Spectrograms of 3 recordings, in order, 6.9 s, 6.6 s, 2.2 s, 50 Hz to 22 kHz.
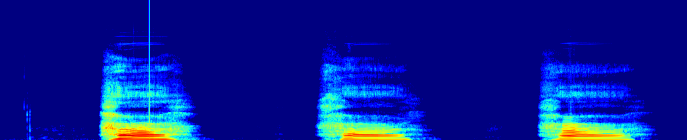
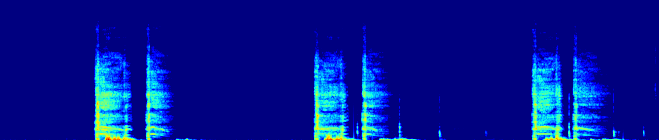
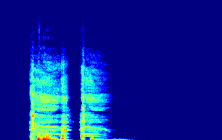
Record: {"exhalation_length": "6.9 s", "exhalation_amplitude": 32768, "exhalation_signal_mean_std_ratio": 0.44, "three_cough_length": "6.6 s", "three_cough_amplitude": 23029, "three_cough_signal_mean_std_ratio": 0.34, "cough_length": "2.2 s", "cough_amplitude": 32743, "cough_signal_mean_std_ratio": 0.35, "survey_phase": "beta (2021-08-13 to 2022-03-07)", "age": "45-64", "gender": "Female", "wearing_mask": "No", "symptom_none": true, "smoker_status": "Ex-smoker", "respiratory_condition_asthma": false, "respiratory_condition_other": false, "recruitment_source": "REACT", "submission_delay": "3 days", "covid_test_result": "Negative", "covid_test_method": "RT-qPCR", "influenza_a_test_result": "Negative", "influenza_b_test_result": "Negative"}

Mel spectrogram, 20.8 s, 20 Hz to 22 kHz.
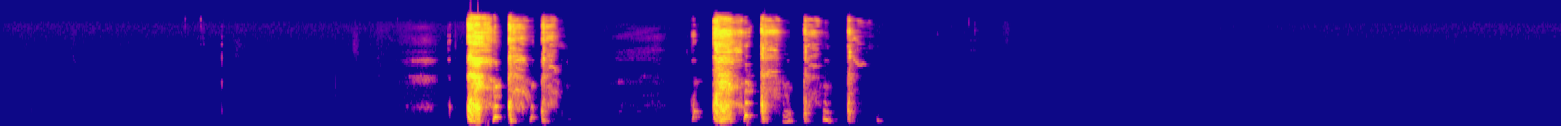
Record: {"cough_length": "20.8 s", "cough_amplitude": 28359, "cough_signal_mean_std_ratio": 0.17, "survey_phase": "alpha (2021-03-01 to 2021-08-12)", "age": "65+", "gender": "Female", "wearing_mask": "No", "symptom_none": true, "smoker_status": "Never smoked", "respiratory_condition_asthma": false, "respiratory_condition_other": false, "recruitment_source": "REACT", "submission_delay": "1 day", "covid_test_result": "Negative", "covid_test_method": "RT-qPCR"}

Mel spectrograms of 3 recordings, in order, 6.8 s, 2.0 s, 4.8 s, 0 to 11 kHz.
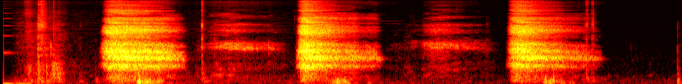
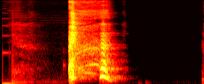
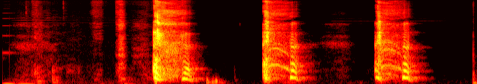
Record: {"exhalation_length": "6.8 s", "exhalation_amplitude": 32766, "exhalation_signal_mean_std_ratio": 0.43, "cough_length": "2.0 s", "cough_amplitude": 32768, "cough_signal_mean_std_ratio": 0.28, "three_cough_length": "4.8 s", "three_cough_amplitude": 32768, "three_cough_signal_mean_std_ratio": 0.3, "survey_phase": "beta (2021-08-13 to 2022-03-07)", "age": "45-64", "gender": "Female", "wearing_mask": "No", "symptom_none": true, "smoker_status": "Ex-smoker", "respiratory_condition_asthma": false, "respiratory_condition_other": false, "recruitment_source": "REACT", "submission_delay": "2 days", "covid_test_result": "Negative", "covid_test_method": "RT-qPCR", "influenza_a_test_result": "Negative", "influenza_b_test_result": "Negative"}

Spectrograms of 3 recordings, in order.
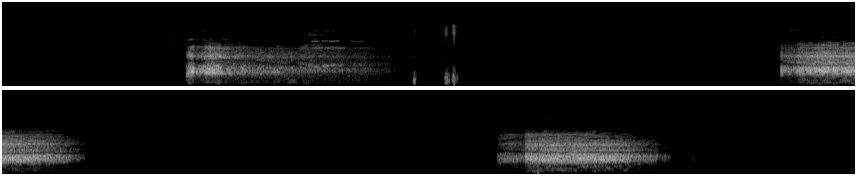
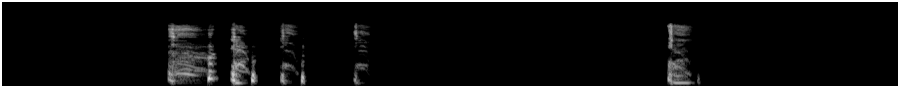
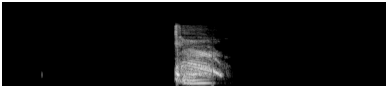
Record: {"exhalation_length": "17.1 s", "exhalation_amplitude": 8525, "exhalation_signal_mean_std_ratio": 0.37, "three_cough_length": "9.0 s", "three_cough_amplitude": 26900, "three_cough_signal_mean_std_ratio": 0.2, "cough_length": "3.8 s", "cough_amplitude": 29571, "cough_signal_mean_std_ratio": 0.28, "survey_phase": "beta (2021-08-13 to 2022-03-07)", "age": "18-44", "gender": "Female", "wearing_mask": "No", "symptom_cough_any": true, "symptom_runny_or_blocked_nose": true, "symptom_shortness_of_breath": true, "symptom_sore_throat": true, "symptom_fatigue": true, "symptom_headache": true, "smoker_status": "Current smoker (e-cigarettes or vapes only)", "respiratory_condition_asthma": false, "respiratory_condition_other": false, "recruitment_source": "Test and Trace", "submission_delay": "1 day", "covid_test_result": "Positive", "covid_test_method": "LFT"}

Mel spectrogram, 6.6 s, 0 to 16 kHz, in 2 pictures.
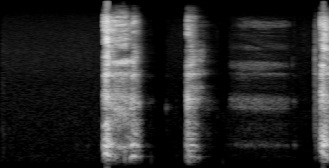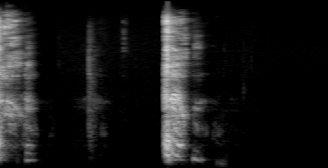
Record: {"three_cough_length": "6.6 s", "three_cough_amplitude": 32767, "three_cough_signal_mean_std_ratio": 0.24, "survey_phase": "beta (2021-08-13 to 2022-03-07)", "age": "18-44", "gender": "Female", "wearing_mask": "No", "symptom_cough_any": true, "symptom_new_continuous_cough": true, "symptom_runny_or_blocked_nose": true, "symptom_shortness_of_breath": true, "symptom_diarrhoea": true, "symptom_fatigue": true, "symptom_headache": true, "symptom_onset": "4 days", "smoker_status": "Never smoked", "respiratory_condition_asthma": false, "respiratory_condition_other": false, "recruitment_source": "Test and Trace", "submission_delay": "2 days", "covid_test_result": "Positive", "covid_test_method": "RT-qPCR", "covid_ct_value": 20.4, "covid_ct_gene": "ORF1ab gene"}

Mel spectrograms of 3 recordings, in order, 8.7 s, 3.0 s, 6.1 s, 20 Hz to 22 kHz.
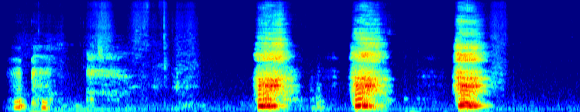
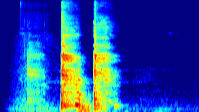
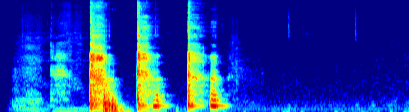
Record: {"exhalation_length": "8.7 s", "exhalation_amplitude": 28209, "exhalation_signal_mean_std_ratio": 0.33, "cough_length": "3.0 s", "cough_amplitude": 31367, "cough_signal_mean_std_ratio": 0.35, "three_cough_length": "6.1 s", "three_cough_amplitude": 30512, "three_cough_signal_mean_std_ratio": 0.35, "survey_phase": "beta (2021-08-13 to 2022-03-07)", "age": "45-64", "gender": "Female", "wearing_mask": "No", "symptom_none": true, "smoker_status": "Never smoked", "respiratory_condition_asthma": false, "respiratory_condition_other": false, "recruitment_source": "REACT", "submission_delay": "1 day", "covid_test_result": "Negative", "covid_test_method": "RT-qPCR"}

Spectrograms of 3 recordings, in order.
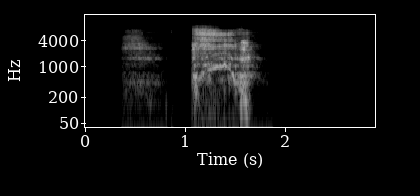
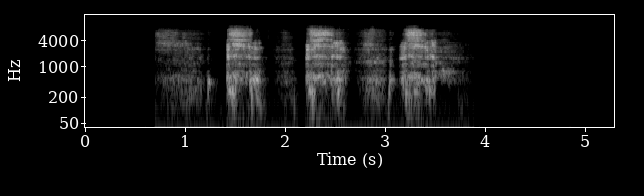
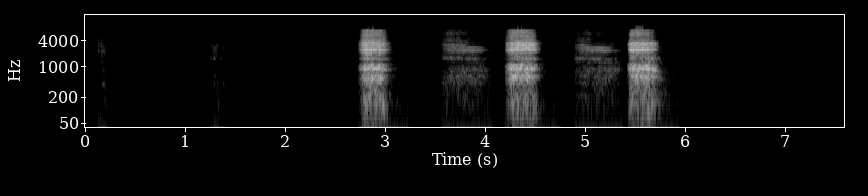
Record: {"cough_length": "2.9 s", "cough_amplitude": 8987, "cough_signal_mean_std_ratio": 0.38, "three_cough_length": "5.3 s", "three_cough_amplitude": 10409, "three_cough_signal_mean_std_ratio": 0.41, "exhalation_length": "7.6 s", "exhalation_amplitude": 15281, "exhalation_signal_mean_std_ratio": 0.28, "survey_phase": "beta (2021-08-13 to 2022-03-07)", "age": "65+", "gender": "Male", "wearing_mask": "No", "symptom_fatigue": true, "symptom_headache": true, "symptom_onset": "6 days", "smoker_status": "Never smoked", "respiratory_condition_asthma": false, "respiratory_condition_other": false, "recruitment_source": "REACT", "submission_delay": "2 days", "covid_test_result": "Negative", "covid_test_method": "RT-qPCR", "influenza_a_test_result": "Negative", "influenza_b_test_result": "Negative"}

